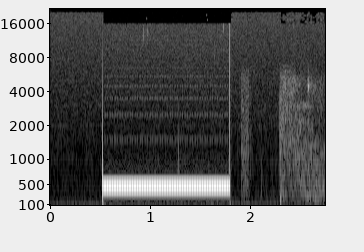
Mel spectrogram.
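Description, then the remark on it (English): A phone line ringing on an outgoing call: one steady, mid-pitched ring tone lasting just over a second, cut off by a click, then a brief pause and a soft hiss as the line picks up. “don't tell me anymore because we're gonna call you.”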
